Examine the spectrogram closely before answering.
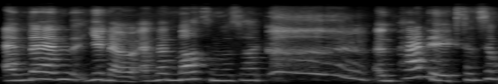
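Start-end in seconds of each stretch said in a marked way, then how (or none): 2.1-2.8 gasp. Retold or imitated. Martin shocked at dropped word.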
